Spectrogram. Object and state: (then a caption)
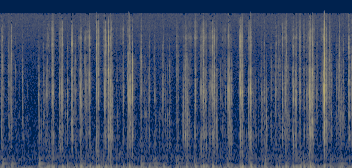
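Plastic mechanical keyboard being typed on. Fingertips press the keys of a black plastic backlit mechanical gaming keyboard held at angles, typing at a steady, slow pace. Each keystroke is a short, bright click with a dull low thud beneath it, over a faint low hum. A few keys near the end land slightly louder.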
